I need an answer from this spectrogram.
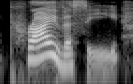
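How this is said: It is said with an American pronunciation. "we say privacy"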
